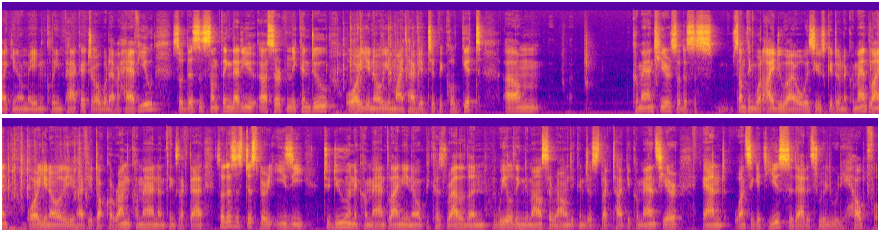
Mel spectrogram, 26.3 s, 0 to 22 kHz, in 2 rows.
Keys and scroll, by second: 4.8-6.5 typing, 8.6 BackSpace, 12.6-14.5 typing.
